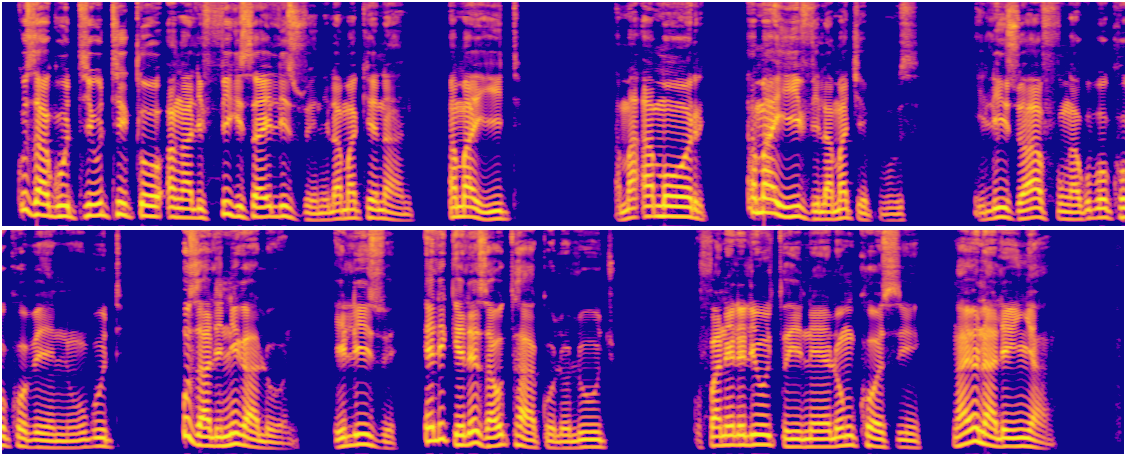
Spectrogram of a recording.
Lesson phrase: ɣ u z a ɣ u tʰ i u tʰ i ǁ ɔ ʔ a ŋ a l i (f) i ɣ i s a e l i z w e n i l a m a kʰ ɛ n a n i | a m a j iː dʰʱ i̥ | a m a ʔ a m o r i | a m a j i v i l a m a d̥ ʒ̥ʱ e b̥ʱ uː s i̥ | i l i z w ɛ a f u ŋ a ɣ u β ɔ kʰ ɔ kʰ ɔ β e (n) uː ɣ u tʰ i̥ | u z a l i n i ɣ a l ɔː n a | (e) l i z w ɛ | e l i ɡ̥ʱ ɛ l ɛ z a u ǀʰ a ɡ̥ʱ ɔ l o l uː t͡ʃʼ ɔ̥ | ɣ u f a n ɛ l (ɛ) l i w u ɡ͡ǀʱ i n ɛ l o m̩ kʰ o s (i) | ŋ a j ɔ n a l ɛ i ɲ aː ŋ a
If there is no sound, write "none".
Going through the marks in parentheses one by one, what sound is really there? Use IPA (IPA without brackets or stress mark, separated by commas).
f, n, i, ɛ, i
